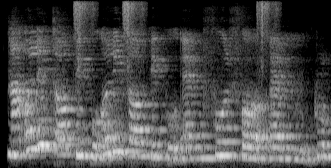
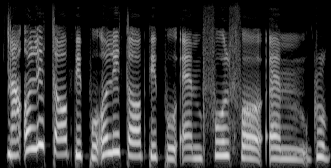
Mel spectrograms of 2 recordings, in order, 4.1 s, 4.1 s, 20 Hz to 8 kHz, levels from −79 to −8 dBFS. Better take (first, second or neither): second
